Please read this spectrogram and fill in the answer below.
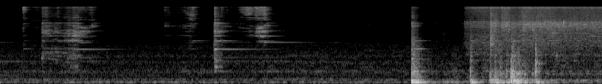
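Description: A few light, ringing clinks, like glass tapping. About four seconds in, a sudden louder rushing noise begins and continues.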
